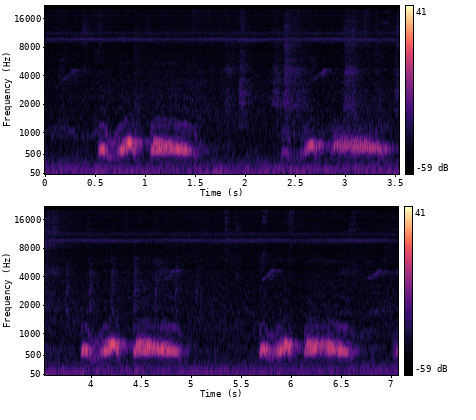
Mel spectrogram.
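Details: Spotted dove (tekukur pesom) calling a rival as a lure: four bold cooing phrases, each a short stuttered note leading into a drawn, husky coo, spaced about one and a half seconds apart.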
